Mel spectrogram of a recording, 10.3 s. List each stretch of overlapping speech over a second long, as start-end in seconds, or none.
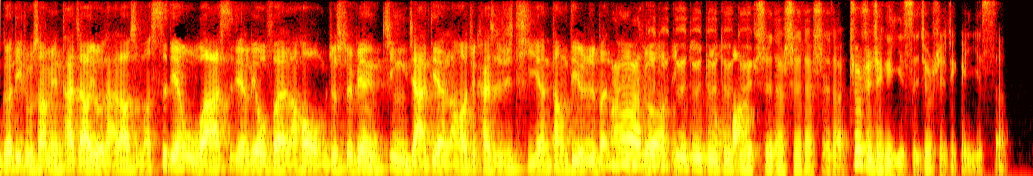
6.0-7.4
